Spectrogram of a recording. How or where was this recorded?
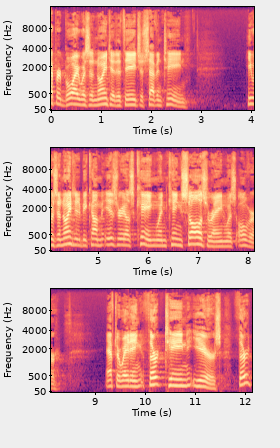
large echoing room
